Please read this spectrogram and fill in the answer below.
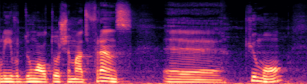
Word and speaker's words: Franz Cumont: de um autor chamado Franz Cumont, expressa o nome francês, e, portanto, estou a pronunciar de forma francófona, e o livro foi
